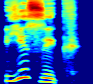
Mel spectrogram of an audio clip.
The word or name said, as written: yazik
